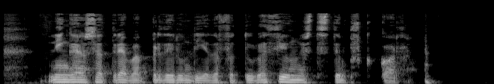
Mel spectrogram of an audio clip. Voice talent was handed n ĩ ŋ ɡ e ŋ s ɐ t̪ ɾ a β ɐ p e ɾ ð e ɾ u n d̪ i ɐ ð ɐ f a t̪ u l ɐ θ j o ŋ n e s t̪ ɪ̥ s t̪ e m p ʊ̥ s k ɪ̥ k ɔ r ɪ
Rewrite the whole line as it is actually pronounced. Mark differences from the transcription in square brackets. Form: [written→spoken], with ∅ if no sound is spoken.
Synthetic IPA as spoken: n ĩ ŋ ɡ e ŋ s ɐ t̪ ɾ [a→ɛ] β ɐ p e ɾ ð e ɾ u n d̪ i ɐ ð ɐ f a t̪ u [l→ɾ] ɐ θ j o ŋ n e s t̪ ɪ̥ s t̪ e m p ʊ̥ s k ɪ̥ k ɔ r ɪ

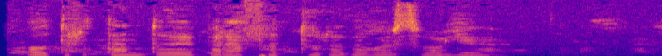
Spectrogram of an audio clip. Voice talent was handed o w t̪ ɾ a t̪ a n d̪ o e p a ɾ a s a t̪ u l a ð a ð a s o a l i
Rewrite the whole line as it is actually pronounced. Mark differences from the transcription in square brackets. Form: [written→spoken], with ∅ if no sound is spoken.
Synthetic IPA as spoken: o w t̪ ɾ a t̪ a n [d̪→t̪] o e p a ɾ a [s→f] a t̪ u [l→ɾ] a ð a [ð→ɣ] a s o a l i

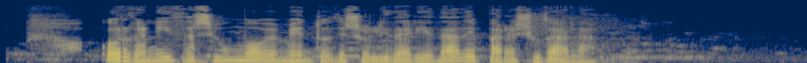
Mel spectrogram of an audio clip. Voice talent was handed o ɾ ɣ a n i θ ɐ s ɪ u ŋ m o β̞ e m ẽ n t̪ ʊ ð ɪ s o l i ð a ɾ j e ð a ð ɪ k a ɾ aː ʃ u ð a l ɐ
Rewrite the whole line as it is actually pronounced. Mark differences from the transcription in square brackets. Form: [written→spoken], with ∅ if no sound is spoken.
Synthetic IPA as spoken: o ɾ ɣ a n i θ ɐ s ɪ u ŋ m o β̞ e m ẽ n t̪ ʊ ð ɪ s o l i ð a ɾ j e ð a ð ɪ [k→p] a ɾ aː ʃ u ð a l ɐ

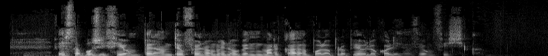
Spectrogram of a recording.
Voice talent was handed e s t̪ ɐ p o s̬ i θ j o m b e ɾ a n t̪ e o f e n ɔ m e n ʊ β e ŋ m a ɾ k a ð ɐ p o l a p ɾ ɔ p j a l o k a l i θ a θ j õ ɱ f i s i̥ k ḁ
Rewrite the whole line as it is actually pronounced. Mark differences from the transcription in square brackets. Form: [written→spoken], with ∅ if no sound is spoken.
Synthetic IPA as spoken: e s t̪ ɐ p o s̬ i θ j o m [b→p] e ɾ a n t̪ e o f e n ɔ m e n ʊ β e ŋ m a ɾ k a ð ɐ p o l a p ɾ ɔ p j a l o k a l i θ a θ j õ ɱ f i s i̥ k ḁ

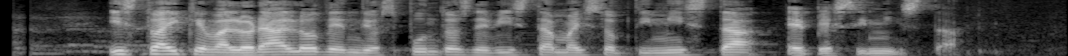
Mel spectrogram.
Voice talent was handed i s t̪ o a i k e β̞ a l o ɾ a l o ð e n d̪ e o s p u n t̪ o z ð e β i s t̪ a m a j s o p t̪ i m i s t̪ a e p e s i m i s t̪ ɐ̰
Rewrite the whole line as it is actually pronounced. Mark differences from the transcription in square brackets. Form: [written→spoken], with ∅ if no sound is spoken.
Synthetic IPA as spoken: i s t̪ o a [i→j] k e β̞ a l o ɾ a l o ð e n d̪ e o s p u n t̪ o z ð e β i s t̪ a m a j s o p t̪ i m i s t̪ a e p e s i m i s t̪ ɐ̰

